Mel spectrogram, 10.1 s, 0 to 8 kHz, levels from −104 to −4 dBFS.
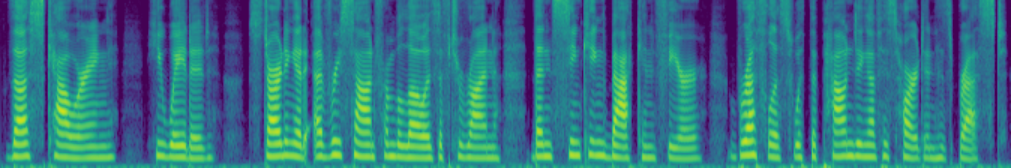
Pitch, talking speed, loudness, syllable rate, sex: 205 Hz, 170 wpm, -21 LUFS, 4.3 syllables/s, female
